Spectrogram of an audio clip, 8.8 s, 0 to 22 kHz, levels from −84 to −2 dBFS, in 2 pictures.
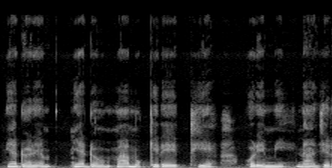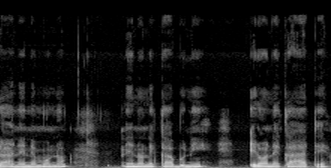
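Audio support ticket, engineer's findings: No fault found in the speech audio; nothing to report for this ticket.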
